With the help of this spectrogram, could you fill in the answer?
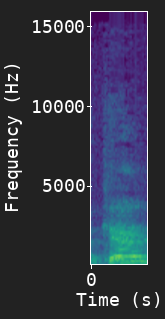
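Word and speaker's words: cairn: come from um because a can which is spelled differently c a i r n is like you find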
